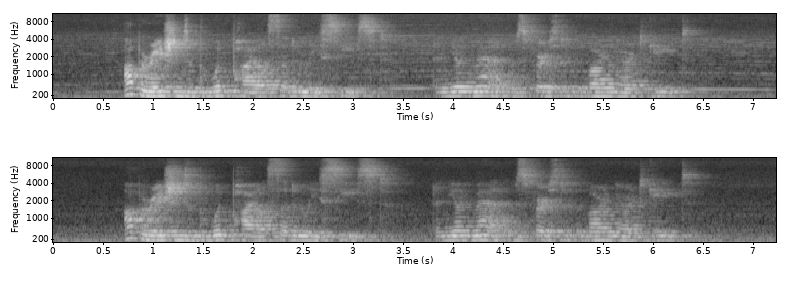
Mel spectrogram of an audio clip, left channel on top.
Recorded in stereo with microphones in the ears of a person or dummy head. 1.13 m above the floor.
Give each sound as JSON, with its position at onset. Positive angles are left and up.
{"t": 0.7, "sound": "a woman speaking", "side_deg": 50, "distance_m": 0.8}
